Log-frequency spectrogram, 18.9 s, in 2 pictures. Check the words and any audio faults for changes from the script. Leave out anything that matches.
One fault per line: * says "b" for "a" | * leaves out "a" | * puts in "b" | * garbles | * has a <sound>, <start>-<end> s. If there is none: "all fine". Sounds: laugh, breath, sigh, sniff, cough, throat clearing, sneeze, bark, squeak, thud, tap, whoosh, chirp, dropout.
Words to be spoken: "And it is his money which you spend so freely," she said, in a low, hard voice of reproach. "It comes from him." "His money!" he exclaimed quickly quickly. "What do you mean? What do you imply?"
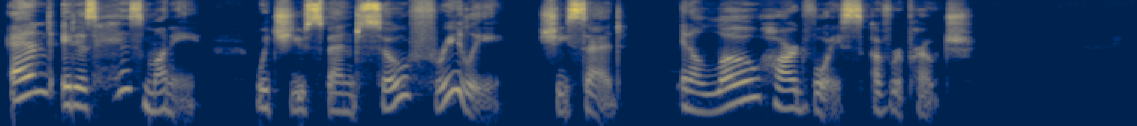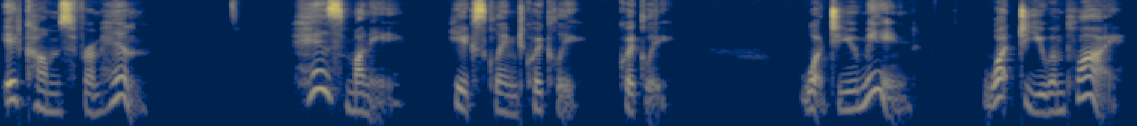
all fine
